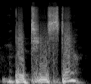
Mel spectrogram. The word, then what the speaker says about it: Bautista: Because It's pronounced Batista.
